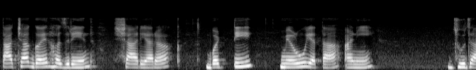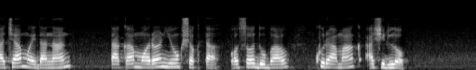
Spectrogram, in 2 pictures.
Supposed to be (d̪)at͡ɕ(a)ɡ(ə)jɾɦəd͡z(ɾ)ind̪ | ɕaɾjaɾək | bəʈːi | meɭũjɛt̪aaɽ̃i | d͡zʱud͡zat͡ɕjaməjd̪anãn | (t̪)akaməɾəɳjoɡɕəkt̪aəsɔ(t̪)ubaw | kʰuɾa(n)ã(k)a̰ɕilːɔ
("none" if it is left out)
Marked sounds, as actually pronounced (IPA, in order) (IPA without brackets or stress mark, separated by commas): t̪, a, ə, ɾ, t̪, d̪, m, k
